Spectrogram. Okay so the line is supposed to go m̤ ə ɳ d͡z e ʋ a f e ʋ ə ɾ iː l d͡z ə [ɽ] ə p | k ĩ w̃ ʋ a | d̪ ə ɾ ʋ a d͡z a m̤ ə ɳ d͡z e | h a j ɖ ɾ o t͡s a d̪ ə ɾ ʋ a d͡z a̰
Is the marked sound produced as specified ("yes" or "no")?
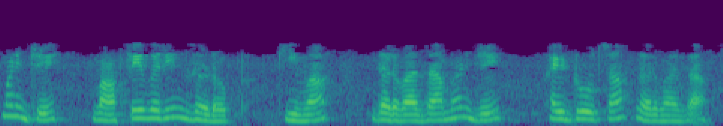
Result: yes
